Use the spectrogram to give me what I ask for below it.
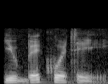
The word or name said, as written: ubiquity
